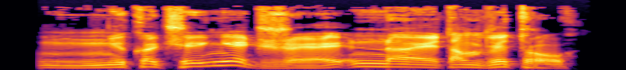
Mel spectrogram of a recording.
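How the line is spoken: Snapping. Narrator (Russian): огрызнулся Торин

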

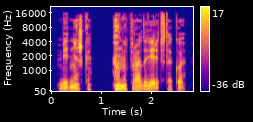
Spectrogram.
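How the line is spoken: Inward sigh, unspoken thought. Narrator (Russian): вздохнул про себя Валентин

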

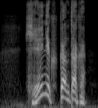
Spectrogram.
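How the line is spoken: Hiss. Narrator (Russian): прошипел Бинбек

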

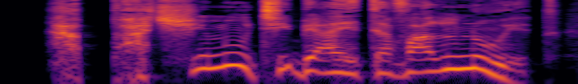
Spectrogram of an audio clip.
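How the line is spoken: Hissing. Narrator (Russian): зашипела Амитав

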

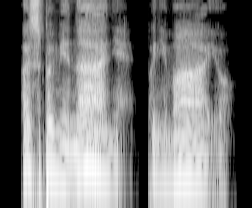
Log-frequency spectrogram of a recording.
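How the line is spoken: Whisper. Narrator (Russian): Вульф прошептал

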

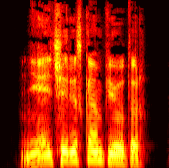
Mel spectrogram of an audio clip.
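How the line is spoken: Father barking. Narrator (Russian): рявкнул отец

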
